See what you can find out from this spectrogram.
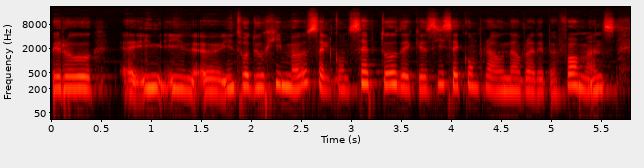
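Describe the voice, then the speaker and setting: Her tone is dark and mellow, and she has a non-native accent. The woman speaks at a moderate pace. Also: medium pitch for a woman, ordinary pitch variation. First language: not Spanish (speaking Spanish). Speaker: art collector. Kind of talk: panel discussion. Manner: halting.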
